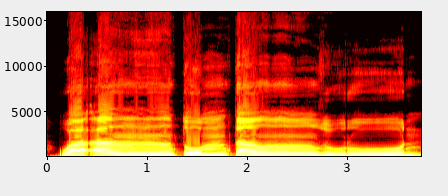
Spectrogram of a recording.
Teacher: izhar syafawi itu dibaca tidak berdengung jadi tumnya jangan dipanjangkan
